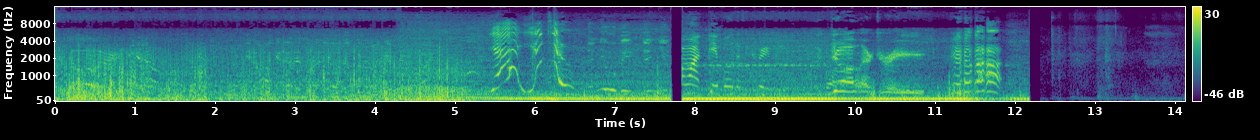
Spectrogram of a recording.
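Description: Side-by-side four-wheeler on the move: rough wind and engine noise for about five seconds, then a steady low engine hum with voices talking over it. The sound cuts off abruptly about twelve seconds in.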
